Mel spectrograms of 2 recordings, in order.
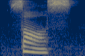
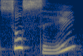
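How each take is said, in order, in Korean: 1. 미국식이에요. 'uh' 모음이 들어가요. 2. 한국식이에요. 'so-seu'처럼요. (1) "미국식 발음으로는 에이유가 어 소리가 나니까" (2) "한국식으로는"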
